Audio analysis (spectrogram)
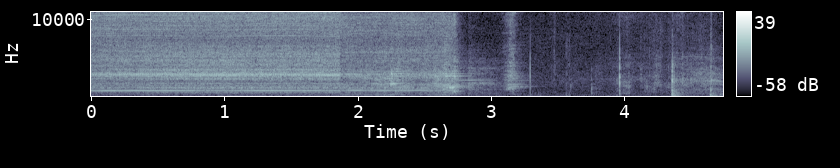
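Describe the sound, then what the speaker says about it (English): A drill whines steadily at high speed for a few seconds boring a pilot hole for an input jack in a 1930s Globe tube amplifier, then stops, followed by scattered scraping and clicking sounds nearby. "drill that hole."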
